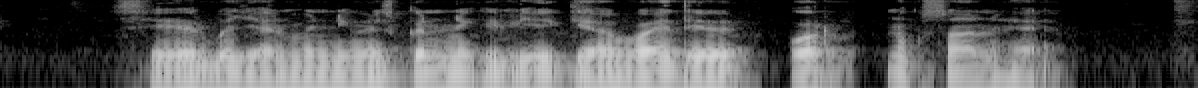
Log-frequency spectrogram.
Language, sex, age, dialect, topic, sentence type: Hindi, male, 18-24, Marwari Dhudhari, banking, question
